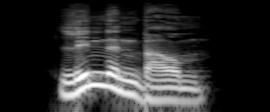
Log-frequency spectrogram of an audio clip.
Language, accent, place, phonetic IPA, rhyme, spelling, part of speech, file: German, Germany, Berlin, [ˈlɪndn̩ˌbaʊ̯m], -ɪndn̩baʊ̯m, Lindenbaum, noun, De-Lindenbaum.ogg
- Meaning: lime, linden tree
